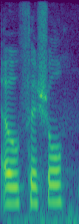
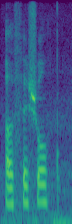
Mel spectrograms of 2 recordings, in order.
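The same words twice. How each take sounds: First: The first syllable 'o' is strongly emphasized. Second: The first syllable 'o' is said lightly. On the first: "emphasize the O in official" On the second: "instead of official"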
